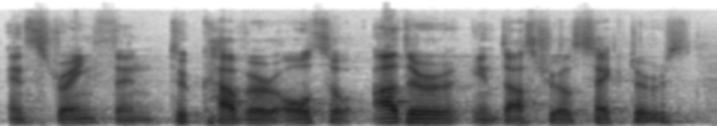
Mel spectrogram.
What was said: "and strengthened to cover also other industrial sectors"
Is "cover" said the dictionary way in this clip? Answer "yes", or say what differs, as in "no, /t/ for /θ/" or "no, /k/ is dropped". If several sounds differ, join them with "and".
yes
